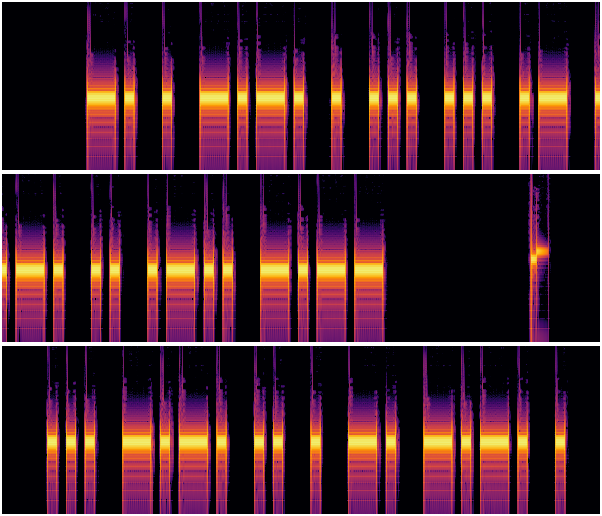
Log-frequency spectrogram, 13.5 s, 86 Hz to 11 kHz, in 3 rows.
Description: Morse code, heard as a keyed tone, about 17 wpm, 700 Hz. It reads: NECESSARILY SCIENCE
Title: Sentences from Top 1400 Words - New Word Drill Alt - 17wpm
